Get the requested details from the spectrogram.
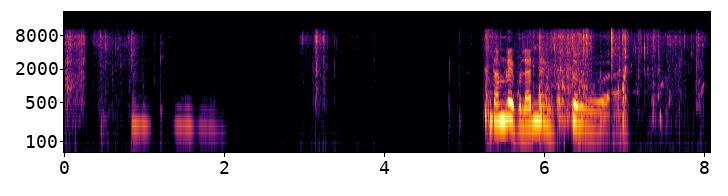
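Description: A fish splashes in a bucket of water.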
